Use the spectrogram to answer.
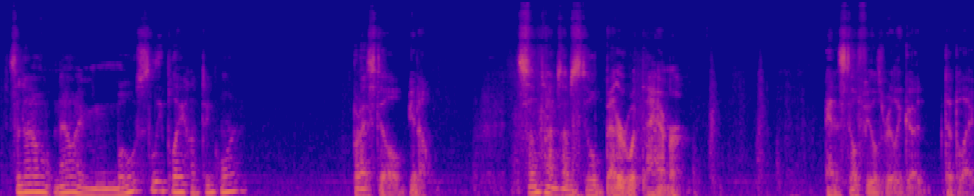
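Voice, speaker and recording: A man giving a rambling ASMR gaming commentary, halting and meandering as he thinks aloud while playing. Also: mid-range voice, sing-song, a little mellow, slight background noise. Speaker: gaming video creator.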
